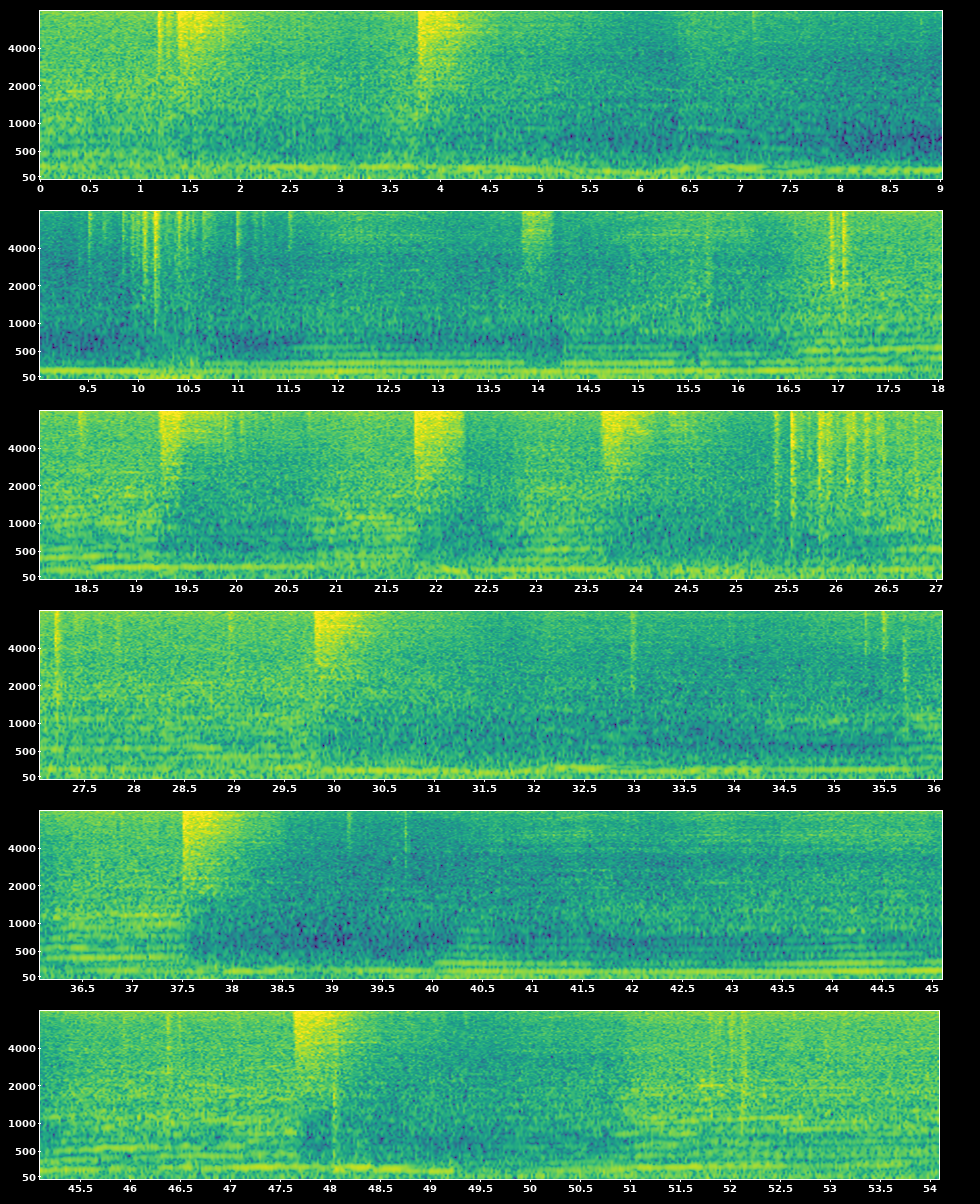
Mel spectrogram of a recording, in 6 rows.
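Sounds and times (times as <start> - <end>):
racing car engine revving: 50.4 - 54.0.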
